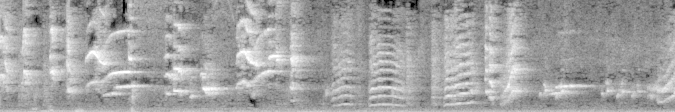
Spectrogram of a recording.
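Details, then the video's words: Oriental magpie-robin in unbroken 'ngacor' song: rapid series of repeated arched, looping notes, sharp chips and varied whistles, over faint low background noise. "Kacer Kampung. Super Ngacor panjang"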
